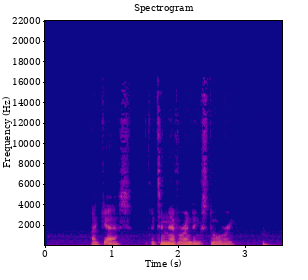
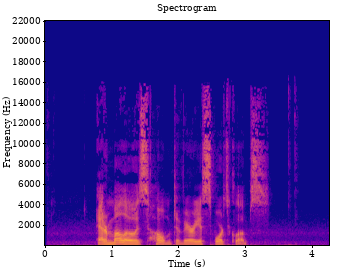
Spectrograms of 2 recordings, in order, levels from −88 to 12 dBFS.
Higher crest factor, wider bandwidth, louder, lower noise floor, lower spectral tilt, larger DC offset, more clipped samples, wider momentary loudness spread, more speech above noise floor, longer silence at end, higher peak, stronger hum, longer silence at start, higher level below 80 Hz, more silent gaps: about the same, 16 dB vs 18 dB; about the same, 15.5 kHz vs 16 kHz; second, -34 LUFS vs -17 LUFS; first, -65 dBFS vs -52 dBFS; first, -7.5 dB/octave vs -4.5 dB/octave; neither; neither; about the same, 16 LU vs 14 LU; about the same, 33 dB vs 35 dB; second, 0.15 s vs 0.6 s; second, -18 dBFS vs -2 dBFS; neither; about the same, 0.7 s vs 0.8 s; about the same, -52 dBFS vs -48 dBFS; neither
